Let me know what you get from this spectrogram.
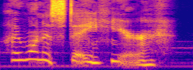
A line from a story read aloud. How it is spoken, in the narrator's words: whimpered Vivi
